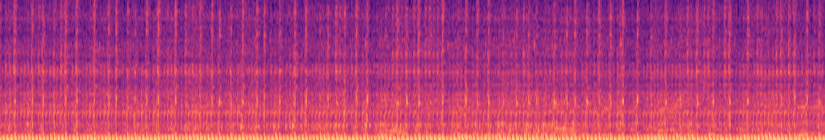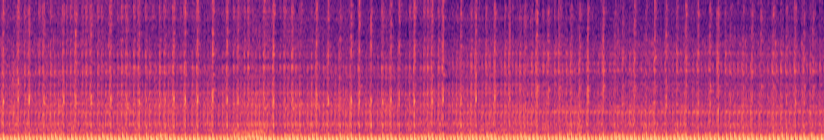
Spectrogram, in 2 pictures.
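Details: Chinese chainsaw sold as a fake Stihl, freshly assembled and started first time; steady high two-stroke buzz at constant speed with no misses or surging; owner glad it runs fine, normal running.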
